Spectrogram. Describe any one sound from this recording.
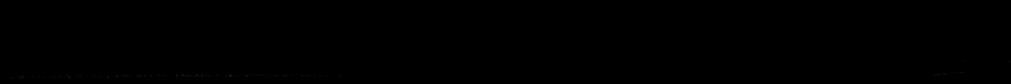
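A waterfall rushes nearby.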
